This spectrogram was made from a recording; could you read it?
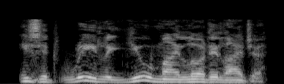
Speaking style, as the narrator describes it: he asked

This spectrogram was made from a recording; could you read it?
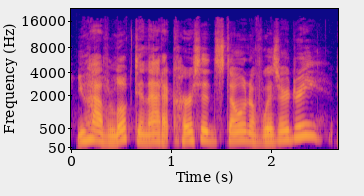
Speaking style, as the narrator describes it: exclaimed Gimli, with fear and astonishment in his face

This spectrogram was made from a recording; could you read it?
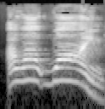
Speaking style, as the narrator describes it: Johnny Razor yelled down the beach

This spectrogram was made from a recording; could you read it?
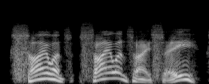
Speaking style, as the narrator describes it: Sturm roared

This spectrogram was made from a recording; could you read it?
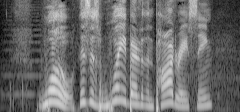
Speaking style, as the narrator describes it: Anakin Skywalker shouted at R2-D2, grinning broadly

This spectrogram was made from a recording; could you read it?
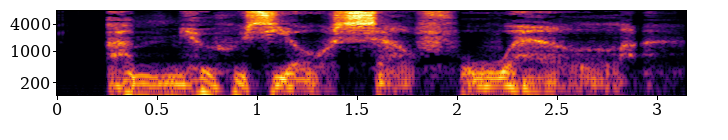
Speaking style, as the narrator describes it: replied Bonacieux in a sepulchral tone

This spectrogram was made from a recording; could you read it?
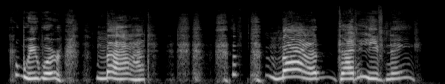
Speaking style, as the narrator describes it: sobbed out brokenly

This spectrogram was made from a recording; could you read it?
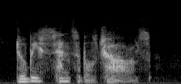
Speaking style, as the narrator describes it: whispered Fiona

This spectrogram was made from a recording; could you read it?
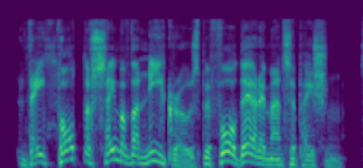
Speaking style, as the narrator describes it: said Pestsov angrily

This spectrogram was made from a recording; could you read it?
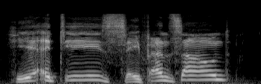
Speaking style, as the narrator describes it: he cried with real joy

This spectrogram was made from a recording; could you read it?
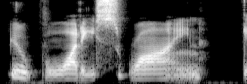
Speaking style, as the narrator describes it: Gimli growled

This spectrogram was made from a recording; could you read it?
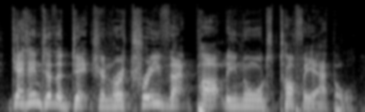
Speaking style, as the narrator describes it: shouted

